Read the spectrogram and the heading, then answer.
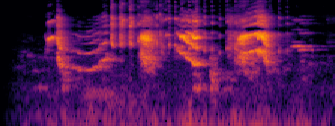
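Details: A captive African grey parrot, described as a breeding bird's mating call, gives three harsh, wavering squawks with rising and falling whistled edges, spread over about two and a half seconds.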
